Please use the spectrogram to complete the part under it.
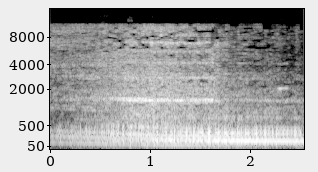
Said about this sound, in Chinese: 一阵轰隆隆的声音引起了船上所有人的注意力。只见一辆十分炫酷的红色雪地车正在向他们这边快速驶来，最终停在了岸边。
